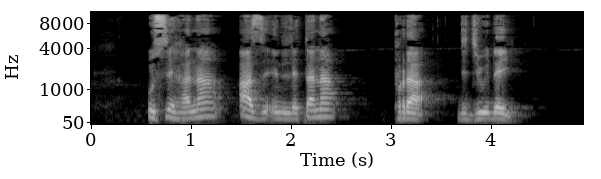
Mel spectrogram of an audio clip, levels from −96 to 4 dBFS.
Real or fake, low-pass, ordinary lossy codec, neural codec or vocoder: real; 9.9 kHz; MP3, 64 kbps; none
